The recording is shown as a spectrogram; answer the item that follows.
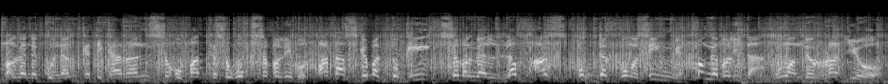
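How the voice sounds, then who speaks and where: High-pitched Filipino male radio announcer, noisy broadcast. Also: normal speed. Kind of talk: scripted promo and ad announcing.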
